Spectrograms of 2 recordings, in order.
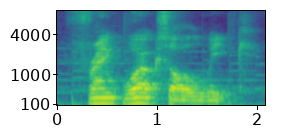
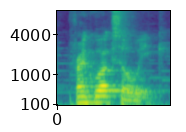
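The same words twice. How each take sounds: First: Every syllable gets equal full weight. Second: The small words are cut short and weak. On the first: The speaker calls it wrong. "instead of saying every syllable like this" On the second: The speaker calls it right. "a native speaker would say something more like this"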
